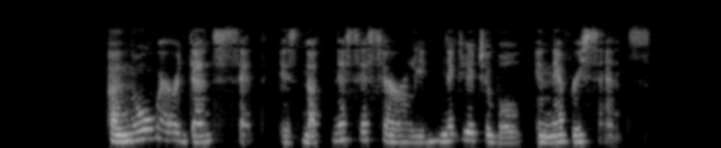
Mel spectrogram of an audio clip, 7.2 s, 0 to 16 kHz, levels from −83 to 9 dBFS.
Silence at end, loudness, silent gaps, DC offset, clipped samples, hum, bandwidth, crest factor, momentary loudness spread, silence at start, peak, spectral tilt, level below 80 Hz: 0.75 s; -30 LUFS; 2.55-2.59 s, 2.67-2.78 s, 5.24-5.34 s, 6.23-6.27 s; under 0.1%; under 0.1%; none; 8.4 kHz; 22 dB; 13 LU; 1.05 s; -10 dBFS; -3.5 dB/octave; -64 dBFS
